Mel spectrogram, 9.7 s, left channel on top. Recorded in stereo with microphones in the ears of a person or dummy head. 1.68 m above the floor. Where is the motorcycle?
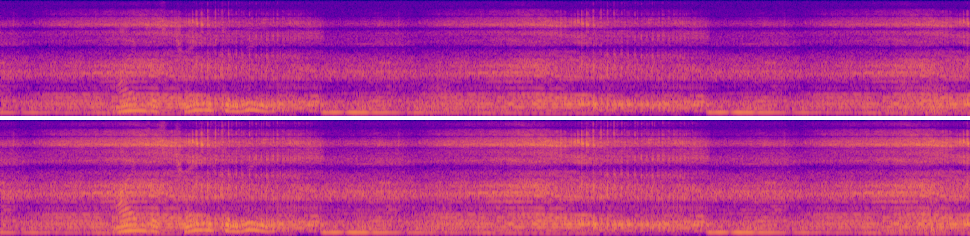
20° right (ahead or behind).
